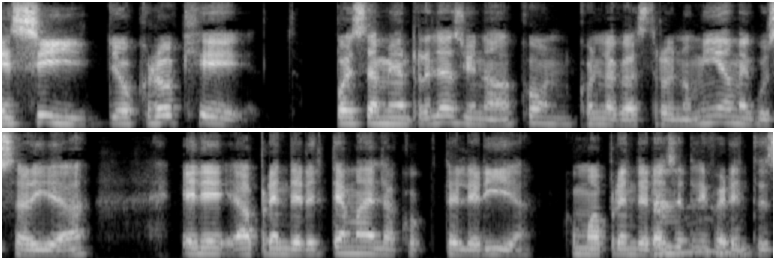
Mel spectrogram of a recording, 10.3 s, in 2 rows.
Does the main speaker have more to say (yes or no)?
yes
